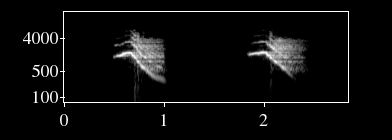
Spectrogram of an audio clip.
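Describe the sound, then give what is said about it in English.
A voice imitates a cow call amplified through a tube as a location bugle: two separate, nasal mewing calls, each about half a second long, sliding from high to low pitch with a short pause between them. “Cow sound through the tube.”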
